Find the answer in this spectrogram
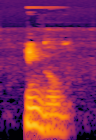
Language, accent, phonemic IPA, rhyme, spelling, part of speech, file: English, Southern England, /ˈɪŋɡəl/, -ɪŋɡəl, ingle, noun / verb, LL-Q1860 (eng)-ingle.wav
- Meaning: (noun) 1. An open fireplace 2. A catamite; a male lover; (verb) To cajole or coax; to wheedle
